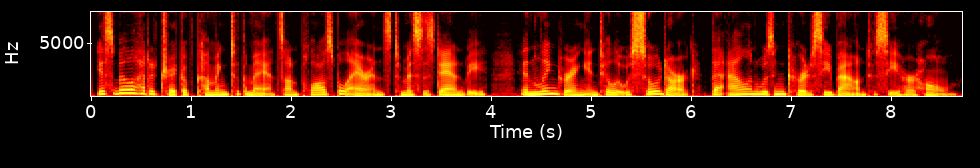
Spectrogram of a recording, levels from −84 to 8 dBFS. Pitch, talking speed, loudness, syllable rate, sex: 210 Hz, 220 wpm, -18 LUFS, 5.7 syllables/s, female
